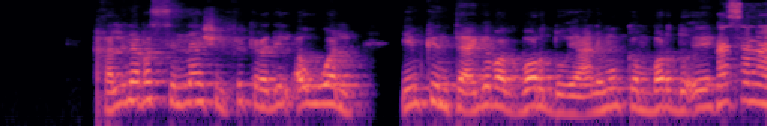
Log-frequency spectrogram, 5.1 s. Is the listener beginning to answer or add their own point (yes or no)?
yes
